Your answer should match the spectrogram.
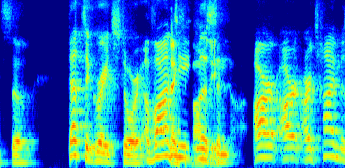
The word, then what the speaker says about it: Avanti: So my name is Avanti is how you say it.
